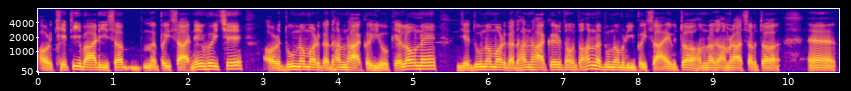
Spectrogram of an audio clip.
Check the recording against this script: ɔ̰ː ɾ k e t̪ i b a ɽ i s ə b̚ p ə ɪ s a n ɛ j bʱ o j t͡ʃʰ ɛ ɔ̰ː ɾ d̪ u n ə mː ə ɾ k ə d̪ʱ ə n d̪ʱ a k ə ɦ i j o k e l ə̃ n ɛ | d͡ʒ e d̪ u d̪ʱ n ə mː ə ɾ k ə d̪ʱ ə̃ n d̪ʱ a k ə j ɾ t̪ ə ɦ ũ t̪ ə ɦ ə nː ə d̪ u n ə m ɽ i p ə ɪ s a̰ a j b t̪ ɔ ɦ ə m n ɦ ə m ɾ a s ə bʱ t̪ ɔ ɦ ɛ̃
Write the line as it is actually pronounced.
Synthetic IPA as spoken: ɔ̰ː ɾ kʰ e t̪ i b a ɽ i s ə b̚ p ə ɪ s a n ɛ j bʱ o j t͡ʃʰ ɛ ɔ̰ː ɾ d̪ u n ə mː ə ɾ k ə d̪ʱ ə n d̪ʱ a k ə ɦ i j o k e l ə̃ n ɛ | d͡ʒ e d̪ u n ə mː ə ɾ k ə d̪ʱ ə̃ n d̪ʱ a k ə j ɾ t̪ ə ɦ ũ t̪ ə ɦ ə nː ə d̪ u n ə m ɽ i p ə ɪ s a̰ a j b t̪ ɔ ɦ ə m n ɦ ə m ɾ a s ə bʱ t̪ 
